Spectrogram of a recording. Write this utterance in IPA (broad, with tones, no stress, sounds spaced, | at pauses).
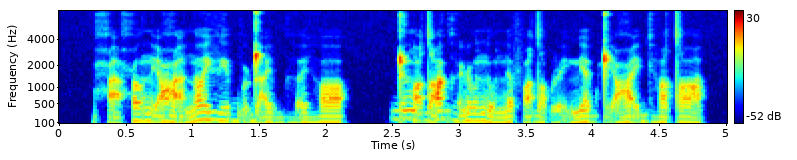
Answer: ħ a̰˨ ħ o˧ n̪ ḛ˧ ʕ a̰˨ n̪ ʌ˦ ɪ̯ vʲ ɨ˧ b ṵ˧ ɖ a̰˨ ɪ̯ bʱ ə̰˨ ɪ̯ ɦ ɒ˧ | ɖ ə˦ n̪ ṵ˧ dˤ ḛ˦ ʊ̯ ɡʱ ə̰˧ ɳ u˦ n u˨ n ə˦ f ḛ˦ dˤ ʌ˨ b ɭ ḛ˨ mʲ a˧ b ʈ ḛ˨ ʕ ḛ˧ ɡʱ e˧ tˤ a˦˨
